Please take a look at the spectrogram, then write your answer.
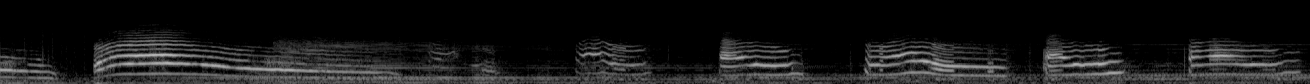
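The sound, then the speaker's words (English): Cats meowing insistently to be let in through a door: one long, drawn-out wail followed by a steady series of five or six shorter, rising-and-falling meows, with no one talking. “My poor kitties, I forgot, didn't I? I forgot to open the door for”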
